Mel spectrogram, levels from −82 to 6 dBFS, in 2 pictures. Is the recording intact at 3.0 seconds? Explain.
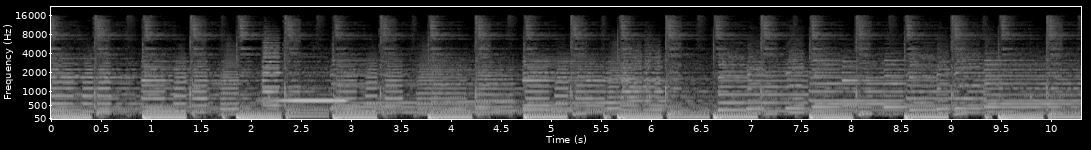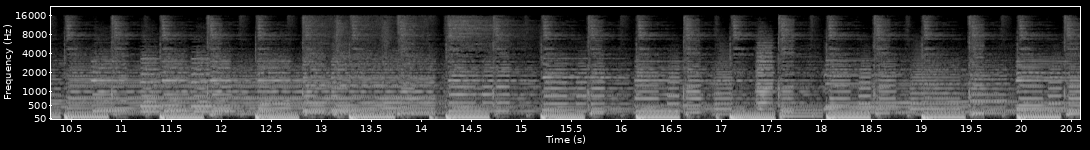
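No, 3.0 s falls inside a loudspeaker feedback squeal from 2.04 to 3.04 s: the mic picks up its own speaker, so a 666 Hz tone swells within half a second into a shrill squeal riding a few dB over the sound.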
